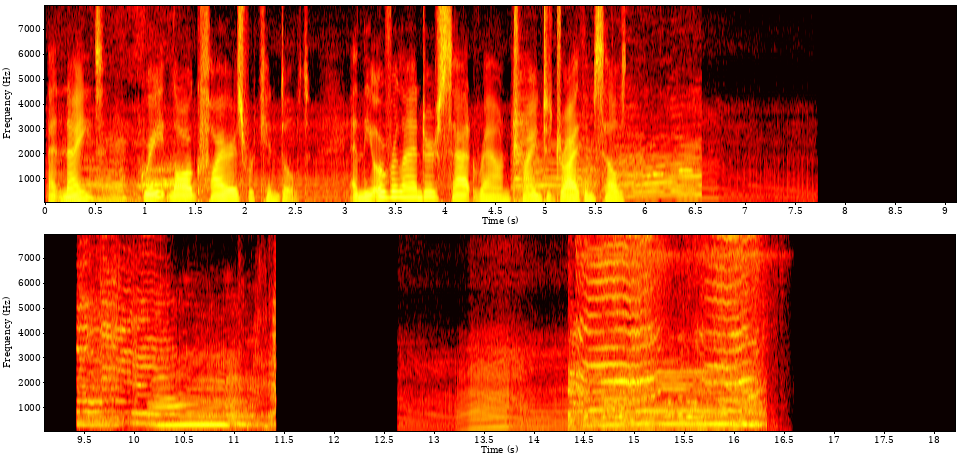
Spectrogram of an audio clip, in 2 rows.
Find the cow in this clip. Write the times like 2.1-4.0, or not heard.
0.1-1.6, 4.7-6.6, 9.4-11.4, 14.3-16.4.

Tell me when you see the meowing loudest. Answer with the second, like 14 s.
15 s.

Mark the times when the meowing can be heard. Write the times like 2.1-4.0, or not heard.
14.4-16.4.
